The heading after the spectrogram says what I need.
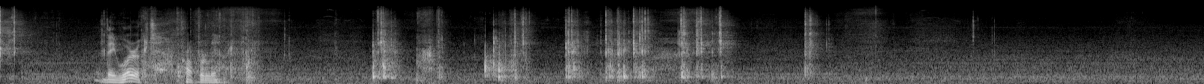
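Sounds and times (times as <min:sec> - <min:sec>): plastic corner protectors knocking: 0:03.7 - 0:07.4.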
